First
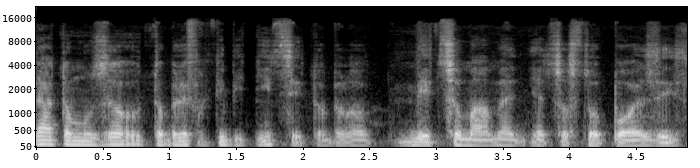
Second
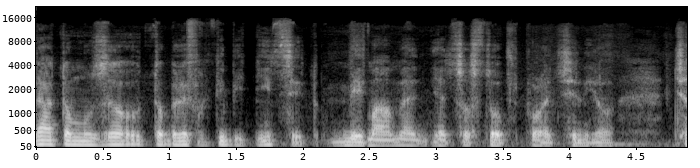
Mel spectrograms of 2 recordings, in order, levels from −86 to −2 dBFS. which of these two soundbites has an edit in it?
second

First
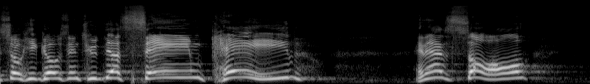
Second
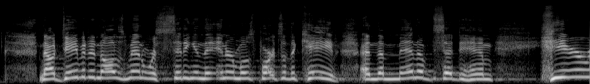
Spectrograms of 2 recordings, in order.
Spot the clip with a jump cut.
second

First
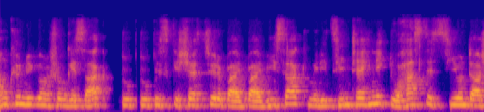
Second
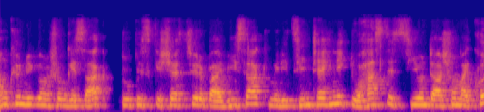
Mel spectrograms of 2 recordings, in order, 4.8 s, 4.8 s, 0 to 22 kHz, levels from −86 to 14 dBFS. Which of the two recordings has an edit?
first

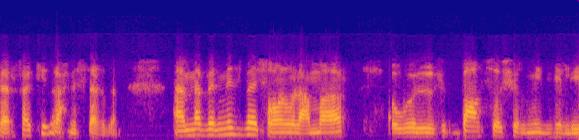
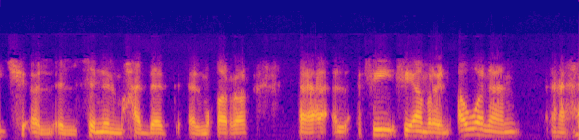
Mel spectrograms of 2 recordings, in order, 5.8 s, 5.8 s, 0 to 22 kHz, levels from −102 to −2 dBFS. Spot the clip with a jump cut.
first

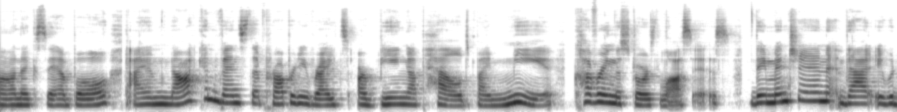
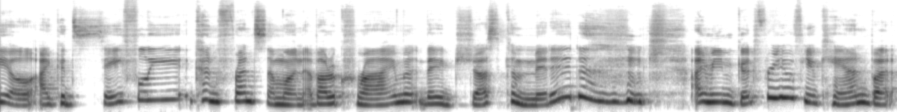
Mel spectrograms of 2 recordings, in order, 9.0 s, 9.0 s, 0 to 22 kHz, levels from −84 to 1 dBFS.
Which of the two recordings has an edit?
first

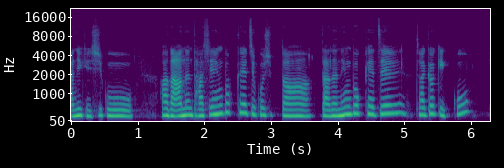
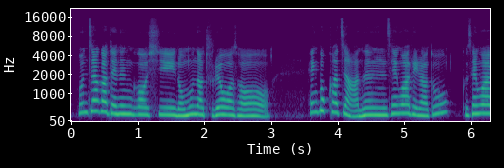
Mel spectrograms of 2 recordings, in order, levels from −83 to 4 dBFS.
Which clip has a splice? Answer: first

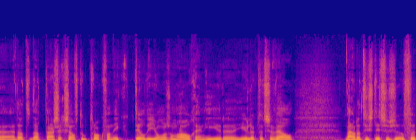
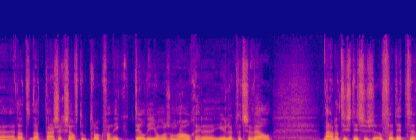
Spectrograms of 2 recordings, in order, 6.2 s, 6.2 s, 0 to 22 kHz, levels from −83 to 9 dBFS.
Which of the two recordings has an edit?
second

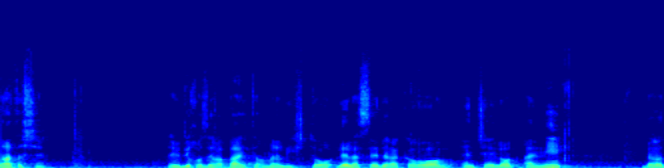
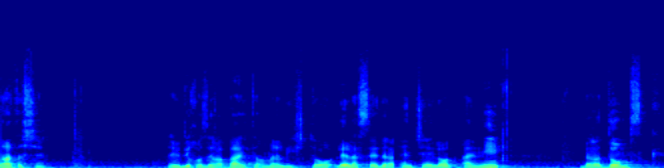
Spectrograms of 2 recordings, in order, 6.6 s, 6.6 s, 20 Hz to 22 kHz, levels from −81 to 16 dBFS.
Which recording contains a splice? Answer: second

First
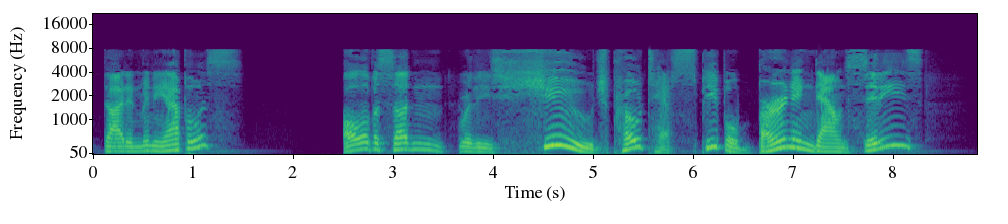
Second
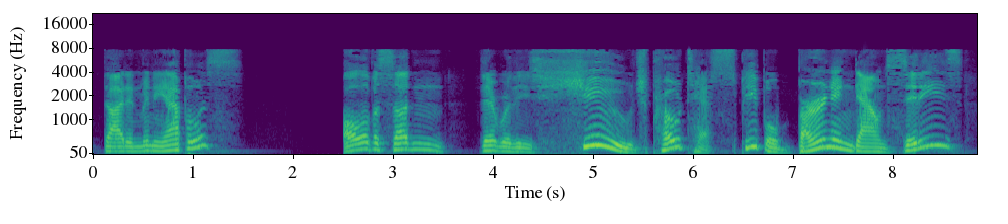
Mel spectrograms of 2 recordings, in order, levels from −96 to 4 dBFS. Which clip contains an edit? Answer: first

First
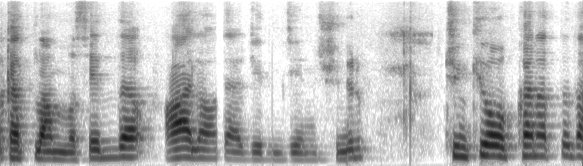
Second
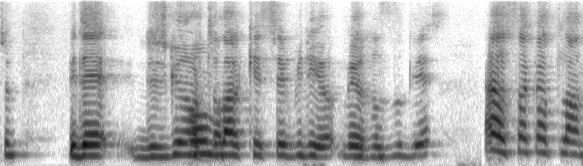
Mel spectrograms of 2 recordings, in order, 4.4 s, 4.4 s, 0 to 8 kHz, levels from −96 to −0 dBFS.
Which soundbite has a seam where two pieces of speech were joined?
first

